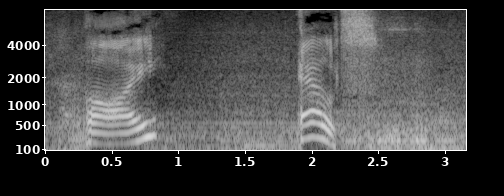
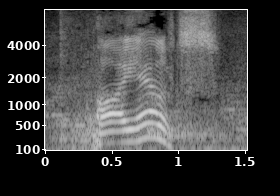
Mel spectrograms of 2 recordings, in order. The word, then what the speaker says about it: IELTS: code they pronounce mispronounce the word the right pronunciation of this word is i else when you say l and if you begin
